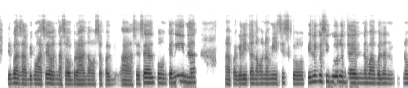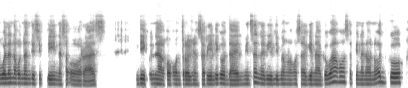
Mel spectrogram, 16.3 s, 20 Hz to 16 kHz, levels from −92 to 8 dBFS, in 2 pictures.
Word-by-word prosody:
'di 155 - 0
ba 165 -3 +4
sabi 140 0 -1
ko 145 -1 +1
nga - - -1
sa'yo, 155 -2 +4
nasobrahan 135 -1 +1
ako 130 -1 -3
sa 130 - -4
pag, 130 0 -3 0.2
ah, 130 -1 -1
se-cellphone 165 +3 +3
kanina, 185 0 +2 0.6
pinapagalitan 145 +2 0
ako 150 - -4
ng 150 - -3
misis 155 +3 -5
ko. 145 -1 -2
Feeling 210 +4 +2
ko 220 - +4
siguro 205 -1 +3
dahil 170 -2 +2
nawawalan, 160 -2 -1 0.2
nawalan 160 +1 +3
ako 165 0 +2
ng 155 -1 -1
disiplina 145 -3 -3
sa 145 +3 -5
oras. 120 -1 -2 0.6
Hindi 150 0 +3
ko 150 +2 -8
nakokontrol 140 -1 0
yung 135 - -4
sarili 135 +2 0
ko 150 0 +2
dahil 130 -1 0
minsan 155 +4 -2
nalilibang 140 -1 -2
ako 140 +1 -6
sa 140 -1 -3
ginagawa 140 +8 +1
ko, 195 0 -1
sa 165 -4 -10
pinanonood 145 +6 -1
ko. 175 0 +5
150 Hz, 165 wpm, -24 LUFS, 140-165 Hz, 0.6 s, ko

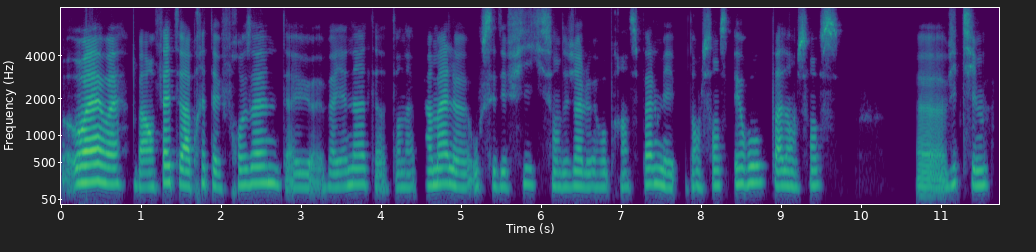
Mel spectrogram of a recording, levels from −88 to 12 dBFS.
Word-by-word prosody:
Ouais, 230 -1 +9
ouais, 210 -1 +5 0.2
bah, 175 -1 +2
en 175 - -1
fait 225 +4 +3
après, 185 +2 +3
tu 195 -2 -4
as - - 0
eu - - -7
Frozen, 210 +4 -1
tu - - -13
as 170 - -6
eu, 170 -1 -5
heu, - - -10
Vaiana, 185 +4 -3
tu 195 - -14
as - - -9
tu - - -14
en 170 0 -7
as 170 - -9
pas 190 0 -1
mal, 205 +1 +3
heu, 170 -1 -3
où 175 +2 -8
c'est 185 - -3
des 180 0 -6
filles 200 +3 -8
qui - - -9
sont 180 -3 -6
déjà 175 +1 -2
le 170 0 -6
héros 175 -1 -7
principal, 180 +4 -4
mais 180 -5 -2
dans 175 +3 -8
le 170 - -7
sens 190 +2 -4
héros, 220 +2 -1
pas 185 -1 +1
dans 185 -1 -1
le - - -8
sens, 190 +3 -2 1.0
heu, 90 -1 -3
victime. 195 -1 -3
190 Hz, 225 wpm, -25 LUFS, 175-205 Hz, 1.0 s, Ouais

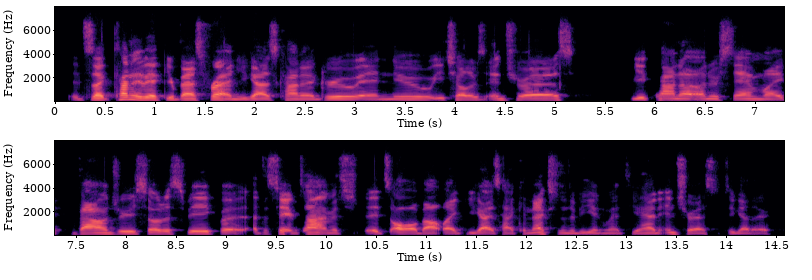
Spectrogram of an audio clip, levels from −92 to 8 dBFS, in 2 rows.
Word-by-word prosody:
it's, 105 +4 -13
like, 120 -2 +6
kinda 165 -3 +6
like 115 -2 +5
your 100 -3 -1
best 105 0 +4
friend. 95 -10 +5
You 95 0 -7
guys 95 0 +2
kinda 100 -3 -2
grew 100 +2 +1
and 95 -1 -4
knew 100 0 -3
each 95 +1 -7
other's 95 -1 0
interests, 275 - +1 0.6
you 110 0 -1
kinda 105 0 +1
understand, 105 0 -2
like, 95 0 -4
boundaries, 110 +2 +2
so 115 - 0
to 115 0 -3
speak, 120 +3 0
but 485 0 -2
at - - -7
the - - -20
same 445 - -1
time, 130 -7 +1
it's 100 - -14
it's - - -6
all 95 -1 +5
about, 90 -1 +1
like, - - -1
you - - -11
guys - - 0
had - - -7
connection 115 -6 -5
to 90 - -9
begin 90 0 -9
with, 90 -1 -13
you - - -9
had 95 -1 -3
interest - - -6
together. 485 -2 -9
105 Hz, 185 wpm, -27 LUFS, 95-120 Hz, 0.6 s, like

